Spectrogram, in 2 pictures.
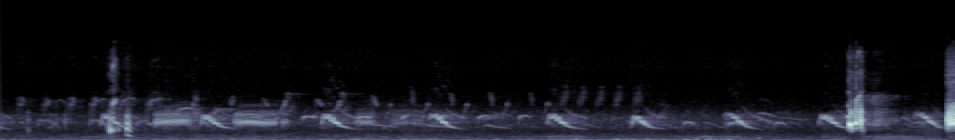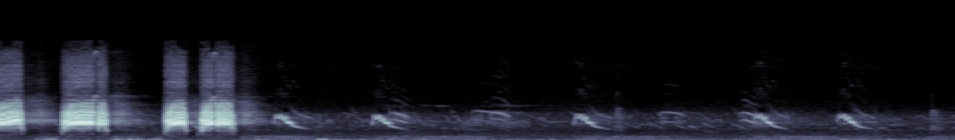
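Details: Black francolin's grating call, a quick run of four rough, loud notes partway through. Other birds keep up soft, repeated high chirps around it.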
